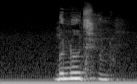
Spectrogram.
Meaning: nature
- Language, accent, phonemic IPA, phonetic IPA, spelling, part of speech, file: Armenian, Eastern Armenian, /bənuˈtʰjun/, [bənut͡sʰjún], բնություն, noun, Hy-բնություն.ogg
